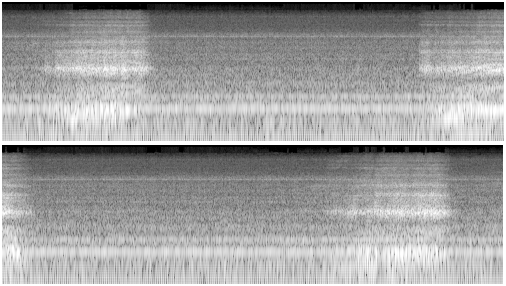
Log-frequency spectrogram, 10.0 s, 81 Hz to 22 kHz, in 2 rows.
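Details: Mother snoring in the dark, worst at sleep onset, recorded on a PowerShot SX130 IS camera: rough rattling inspiratory snores about 15 a minute over quiet room hum.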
